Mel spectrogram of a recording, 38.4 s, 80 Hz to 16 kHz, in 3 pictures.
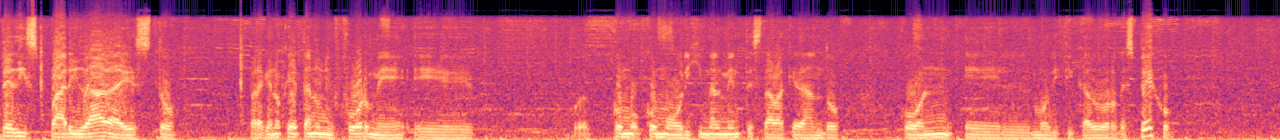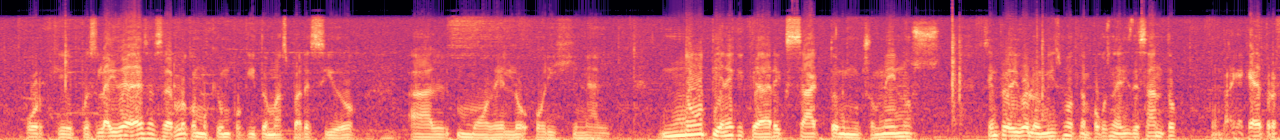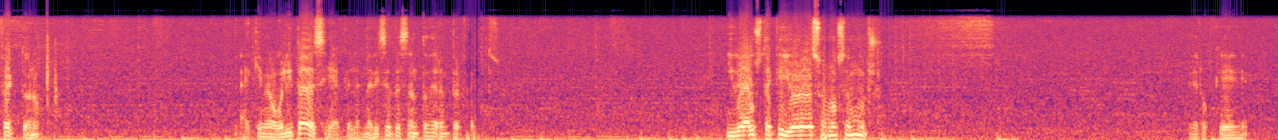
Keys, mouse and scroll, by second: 0.1 scroll up 2, 0.6 shift+middle click, 2.5 shift+right click, 3.3-4.7 drag, 6.1 right click, 7.0 right click, 7.9-9.2 drag, 9.7 right click, 10.3 click, 11.5 right click, 12.1-13.5 drag, 14.1 shift+scroll up 1, 14.6 shift+right click, 15.2-16.7 drag, 19.1-19.8 scroll down 2, 20.0 click, 22.4 a, 23.3 KP_7, 26.1 b, 26.9-28.9 drag, 29.9-33.9 drag, 34.3 o, 35.2 click, 35.9-36.2 scroll up 1, 36.2-37.6 scroll down 3, 37.9 scroll down 2.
